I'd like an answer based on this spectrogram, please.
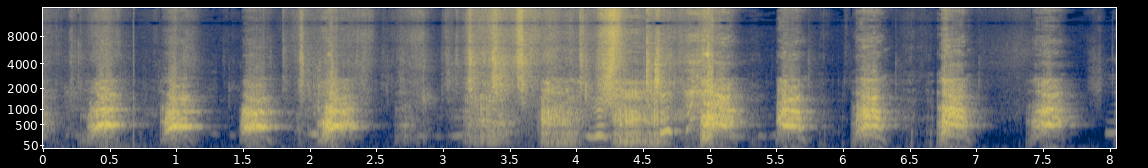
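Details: Steady, evenly spaced barks, about one every half second, from Mamie, an older outside dog of six or seven being trained to come inside; a brief noisy stretch of voices breaks the series midway.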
